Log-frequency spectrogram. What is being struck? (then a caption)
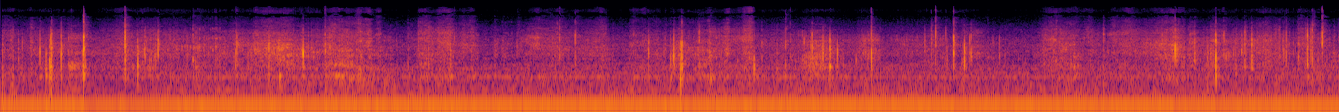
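Sheet of printer paper. A wrinkled sheet of white printer paper is crinkled, stretched and balled up with both hands, giving a continuous dry crackle broken by sharp, bright snaps. A steady low hum runs underneath throughout.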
